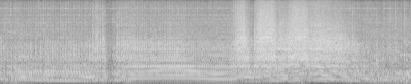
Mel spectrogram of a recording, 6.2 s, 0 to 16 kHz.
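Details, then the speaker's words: Honda CX500 café racer twin, after swapping a dirty fuel filter and colortuning the carbs (pilot screw about 2.5 turns out, slight flat spot right off idle): loud throttle blips rise and fall cleanly back to a steady idle. Runs and idles fine. "but it's running fine now as you can hear it's loud it's so loud it's idling fine as well"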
